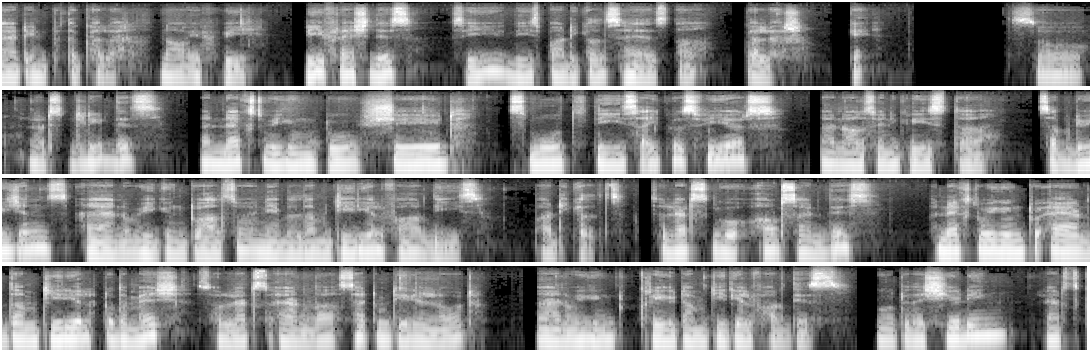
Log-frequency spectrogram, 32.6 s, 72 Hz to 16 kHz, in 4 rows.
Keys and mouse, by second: 1.6 shift+Right, 1.9 shift+Left, 2.4 click, 3.1 click, 4.6 click, 5.4 click, 6.4 middle click, 7.8 x, 8.1 click, 8.4 x, 8.7 click, 9.5 shift+a, 13.5 click, 14.3 click, 15.3 middle click, 16.3 click, 18.1 middle click, 18.6 shift+middle click, 20.1-21.0 drag, 21.6 Tab, 23.2-23.6 drag, 24.2 click, 25.5 shift+a, 28.7 click, 29.1 click, 29.8 middle drag, 32.1-32.6 drag.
